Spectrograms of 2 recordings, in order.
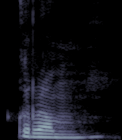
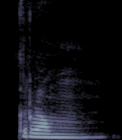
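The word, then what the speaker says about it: crumb: क्रम, क्रम, क्रम, क्रम यानी छोटा सा टुकड़ा जिसको बोलते हैं टुकड़ा, तो उसमें भी बी साइलेंट है.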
